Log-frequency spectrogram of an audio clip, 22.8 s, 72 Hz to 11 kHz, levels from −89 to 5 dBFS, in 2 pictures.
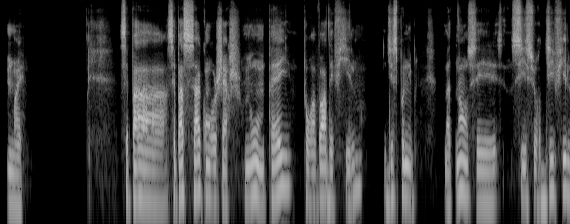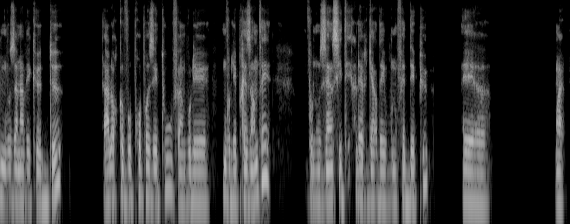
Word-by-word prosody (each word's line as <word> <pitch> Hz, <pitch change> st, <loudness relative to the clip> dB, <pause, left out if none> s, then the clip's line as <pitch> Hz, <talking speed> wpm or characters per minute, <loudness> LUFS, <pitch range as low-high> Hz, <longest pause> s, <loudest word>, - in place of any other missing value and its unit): Mouais. 110 Hz, -2 st, -4 dB, 1.9 s
C'est 125 Hz, -, +5 dB
pas 120 Hz, -3 st, +3 dB
c'est -, -, +7 dB
pas 135 Hz, +1 st, +5 dB
ça 145 Hz, +1 st, +10 dB
qu'on 135 Hz, -2 st, -3 dB
recherche. 125 Hz, 0 st, +1 dB
Nous, 125 Hz, +1 st, -4 dB
on 140 Hz, -4 st, -1 dB
paye 150 Hz, +7 st, -1 dB, 0.2 s
pour 120 Hz, -2 st, -3 dB
avoir 125 Hz, +3 st, +1 dB
des 120 Hz, 0 st, -6 dB
films 135 Hz, +7 st, -5 dB, 0.5 s
disponibles. 130 Hz, 0 st, +1 dB, 0.6 s
Maintenant, 140 Hz, +6 st, -3 dB
c'est 120 Hz, -2 st, -1 dB, 0.3 s
si, 130 Hz, -1 st, +6 dB
sur 120 Hz, 0 st, +2 dB
10 125 Hz, +5 st, -1 dB
films 145 Hz, -5 st, -2 dB
vous 120 Hz, 0 st, -3 dB
en 120 Hz, -1 st, -3 dB
avez 120 Hz, 0 st, -5 dB
que 120 Hz, -, -6 dB
2, 130 Hz, +9 st, -3 dB, 0.9 s
alors 125 Hz, 0 st, -2 dB
que -, -, -3 dB
vous 125 Hz, +1 st, -7 dB
proposez 125 Hz, -1 st, -3 dB
tout, 155 Hz, +6 st, -8 dB
enfin, 115 Hz, -6 st, -7 dB
vous 120 Hz, -, -6 dB
les 115 Hz, 0 st, -5 dB, 0.3 s
vous 130 Hz, -2 st, -6 dB
les 115 Hz, 0 st, -5 dB
présentez, 135 Hz, -, -2 dB, 0.7 s
vous -, -, -8 dB
nous 115 Hz, 0 st, 0 dB
incitez 125 Hz, +1 st, +5 dB
à -, -, -10 dB
les 125 Hz, 0 st, -2 dB
regarder, 120 Hz, 0 st, -5 dB
vous 115 Hz, +1 st, -15 dB
nous 120 Hz, -, -11 dB
faites 120 Hz, 0 st, -7 dB
des 120 Hz, +1 st, -4 dB
pubs 175 Hz, +9 st, -8 dB, 0.7 s
et 120 Hz, -1 st, -1 dB
heu 110 Hz, -1 st, -7 dB, 1.4 s
Ouais. -, -, -3 dB
120 Hz, 135 wpm, -23 LUFS, 115-135 Hz, 1.9 s, ça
